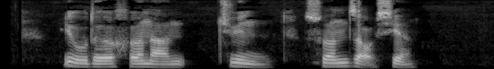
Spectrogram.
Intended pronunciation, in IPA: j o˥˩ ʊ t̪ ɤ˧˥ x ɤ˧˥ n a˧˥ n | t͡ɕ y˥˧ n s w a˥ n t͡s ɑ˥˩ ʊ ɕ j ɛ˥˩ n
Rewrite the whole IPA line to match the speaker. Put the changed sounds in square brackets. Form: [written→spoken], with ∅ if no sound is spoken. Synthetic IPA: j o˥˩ ʊ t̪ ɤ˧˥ x ɤ˧˥ n a˧˥ n | t͡ɕ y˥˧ n s w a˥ n t͡s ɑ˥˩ ʊ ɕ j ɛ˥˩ n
